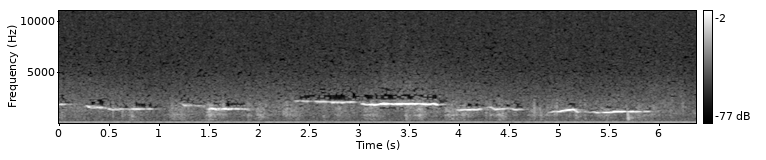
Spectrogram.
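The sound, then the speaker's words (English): A man whistles a lilting tune in short melodic phrases that rise and fall, clear, over a faint steady low hum with no talking. “have that good-for-nothing loafer put in jail where he can whistle to his heart's content.”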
